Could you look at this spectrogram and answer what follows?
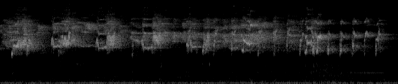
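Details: Ngeriwik trill from a lovebird, a lesson sound for stalled or young birds; rapid pulsing chirpy chatter, fast and continuous, thinning toward the end.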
